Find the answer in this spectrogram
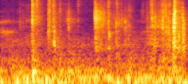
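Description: Faint handling of paper: a few soft taps and rustles as a paper tag with an adhesive sheet on its back is pressed down and picked up.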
